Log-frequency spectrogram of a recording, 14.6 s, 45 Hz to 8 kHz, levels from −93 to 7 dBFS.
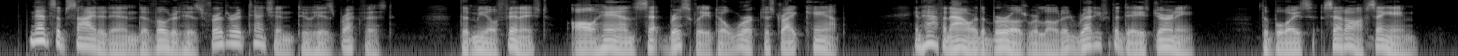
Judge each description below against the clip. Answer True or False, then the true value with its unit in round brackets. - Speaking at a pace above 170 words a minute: False (165 wpm)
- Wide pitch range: True (5.7 semitones)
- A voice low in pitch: True (85 Hz)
